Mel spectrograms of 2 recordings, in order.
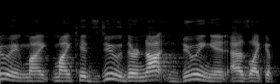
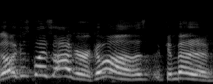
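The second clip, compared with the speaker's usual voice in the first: high, bright pleading; coaxing parents; 8 semitones higher, 4 dB louder than usual. Retold or imitated. Parents urging their daughter to play, high and coaxing. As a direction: cheer her on like eager parents. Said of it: "we're like".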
